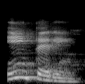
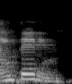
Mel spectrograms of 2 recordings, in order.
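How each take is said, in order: First: The stress is on the first syllable. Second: The stress is on the last syllable. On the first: The speaker calls it right. "É o certo" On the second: The speaker calls it wrong. "Tem gente que fala interim"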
